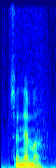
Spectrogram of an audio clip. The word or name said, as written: synnema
